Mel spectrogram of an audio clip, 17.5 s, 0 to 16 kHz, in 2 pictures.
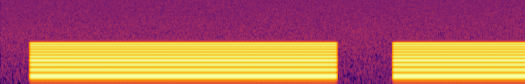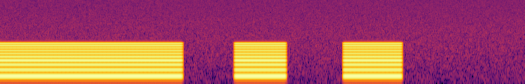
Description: Ship horn signal, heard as a ship's horn, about 260 Hz. 2 long, 2 short. At sea: I intend to overtake on your port side.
